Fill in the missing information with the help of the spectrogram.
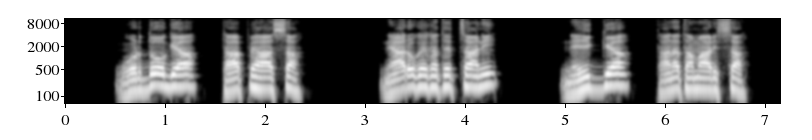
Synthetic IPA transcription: wɔɾd̪ːɔːɡɪjaː | t̪aːpːɛhaːsːɐ | nɛɐɾɔkɛkɐt̪ɛt͡sːaːnɪ | nɛhɪɡːɪja | t̪aːnɐt̪ɐmaːɾɪsːɐ

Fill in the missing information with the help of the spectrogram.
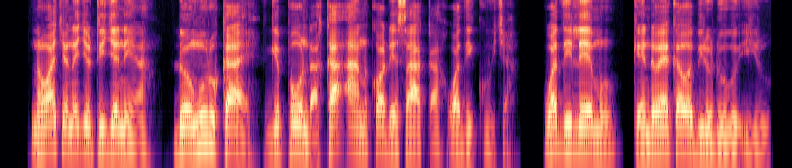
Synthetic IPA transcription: nɔwat͡ʃɔnɛd͡ʒotid͡ʒenɪa | doŋuɾukaɛɡɪpʊndakaʔankɔdɪsakawʔad̪ikut͡ʃa̰ | wad̪ilemokendoɛkawabiɾodwoɡoʔiɾu

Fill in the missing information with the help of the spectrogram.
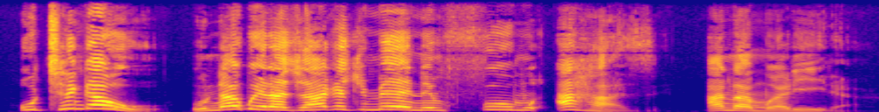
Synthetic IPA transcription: utʰɛŋɡauwuunaɓwɛɾat͡ʃakat͡ʃimɛnɛɱ̩fumuaɦa̰zi | anamwaliːɾa̰

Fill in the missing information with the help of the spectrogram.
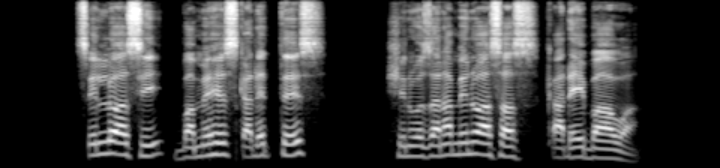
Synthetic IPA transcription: t͡sʼɪlːɔɐsɪbɐmɛhɛskʼɐɗɛt̪ːe̞ːs | ʃɪnwɔzɐnɐmɪnɔɐs̬aːskʼɐɗɛjbaːwa̰ː

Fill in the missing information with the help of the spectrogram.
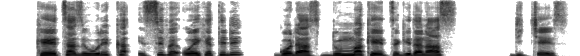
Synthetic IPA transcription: ke̞ːt͡sːɐzɪwʊɾɪkːɐɪsːɪfɛʔɔjkɛt̪ːɪd̪ɪ | ɡɔd̪aːsd̪ʊmːɐke̞ːt͡sːɛɡɪd̪ɐnaːs | d̪ɪt͡ʃʼːe̞ːs

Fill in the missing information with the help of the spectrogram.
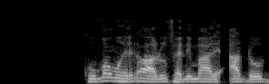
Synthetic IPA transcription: kuːmamoheɾekawaɾufɛnimaɾeʔadoɡ

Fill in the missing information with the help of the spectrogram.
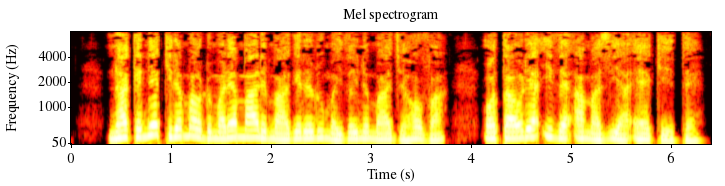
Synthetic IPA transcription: nakɛnɛkiɾɛmaodomaɾeamaːɾemaːɣeɾeɾumaiðɔinemad͡ʒɛɦɔva | ɔtaoɾeaʔiðɛʔamaziaʔɛkeːtɛ

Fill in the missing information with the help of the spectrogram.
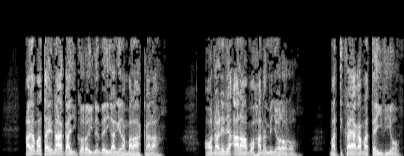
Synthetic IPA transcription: ajamataenaːɡaiɡɔɾɔinemɛiɣaɣeɾamaɾakaɾa | ɔnaɾeɾeaʔaɾamɔɦanameɲɔɾɔɾɔ | matikajaɣamatɛiðiɔ

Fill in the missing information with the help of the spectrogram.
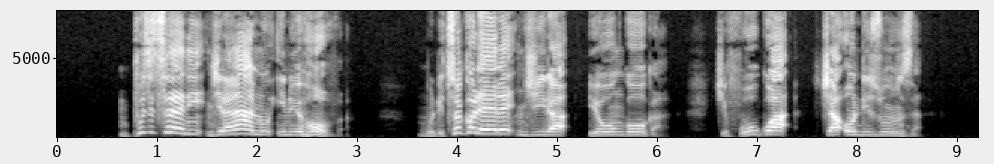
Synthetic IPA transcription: m̩pʰuzit͡sʰɛnind͡ʒiɾajanuʔinujɛɦɔva | mundit͡sʰɔɡɔlɛɾɛnd͡ʒiɾa | jɔwɔŋɡɔka̰ | t͡ʃifukwa | t͡ʃaʔɔndizuːnza̰

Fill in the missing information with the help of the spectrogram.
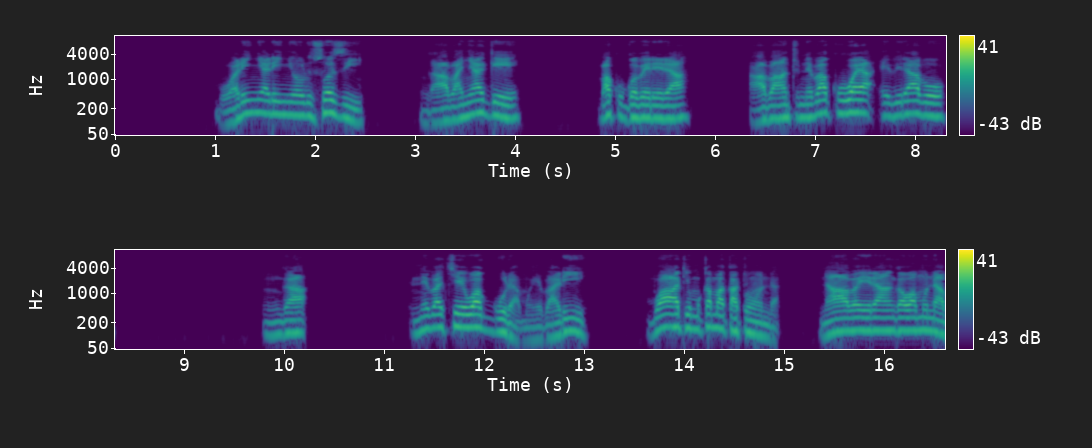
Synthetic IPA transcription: βowaliɲːaliɲo̞ːluso̞zi | ŋɡaːβaɲaɡe̞ | βakuɡo̞βe̞ɾe̞ɾaː | βaːntune̞βakuwaaʔe̞βiɾaβo̞ | ŋɡa | ne̞βace̞ːwaɡːula̰mwe̞̰ːβa̰li | βwaːtiomukamakato̞ːnda̰ | naːβaeɾaːŋɡawamuna

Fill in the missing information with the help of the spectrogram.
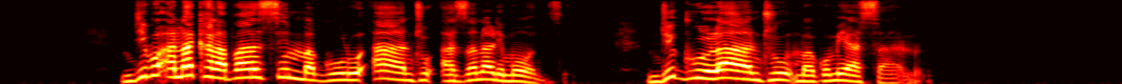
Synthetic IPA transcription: ndipɔʔanakʰalap̬ansim̩maɡuluʔaːntʰuʔazanalimɔd͡zi̥ | ndiɡululaːntʰumakumiasa̰ːnu

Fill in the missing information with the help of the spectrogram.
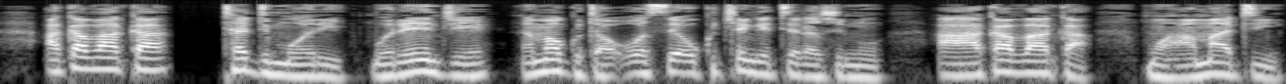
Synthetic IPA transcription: akaʋaka | tadʱimo̞ːɾimuɾe̞nd͡ʒe̞namaɡʱutaʔo̞se̞okut͡ʃe̞ŋɡe̞te̞ɾaʐin̤u | aːkaʋaka | muɦamaːti

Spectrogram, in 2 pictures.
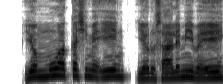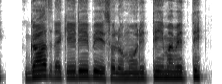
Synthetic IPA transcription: jɔmːuːɐkːɐʃɪmɛʔiːnjɛɾʊsaːlɛmiːbɐʔe̞ː | ɡaːt̪ᶑɐkʼe̞ːd̪e̞ːbɪʔesɔlɔmo̞ːnɪt̪ːɪhɪmɐmɛt̪ːɪ

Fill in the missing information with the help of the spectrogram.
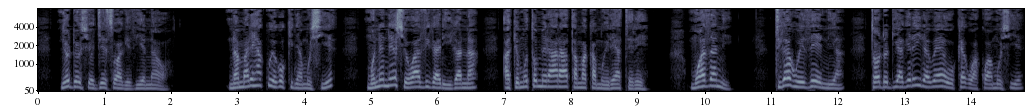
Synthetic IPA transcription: neondoːɕjɔd͡ʒɛsoaɣeðiɛnaɔ | namaɾeɦakueɣokiɲamoɕie | monɛnɛoɕjɔwaːðiɣaɾiːɣanaː | kemotomeɾaːɾaːtamakamweɾeateɾe | mwaðani | tiɣaɣweðeːnia | tɔdodiaɣeɾeiɾɛwɛːokɛɣwakwamoɕie

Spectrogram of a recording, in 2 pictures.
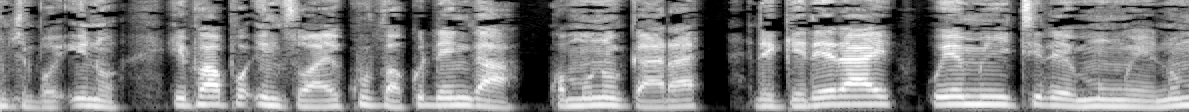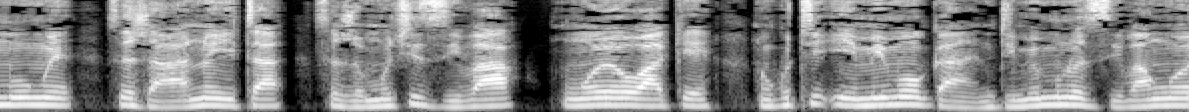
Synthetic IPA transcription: nʐimboʔiːno̞ | ipapo̞ʔinzwaikub͡vakuɗe̞ŋɡakwamuno̞ɡʱaːɾa | re̞ɡʱe̞ɾe̞ɾai | uje̞muitire̞mumwe̞no̞mumwe̞se̞ʐaːno̞iːtase̞ʐo̞mut͡ʃiziʋa | mwo̞jo̞waːke̞ | no̞k̬utiʔimimo̞ɡʱandimimuno̞ziʋamoːjo

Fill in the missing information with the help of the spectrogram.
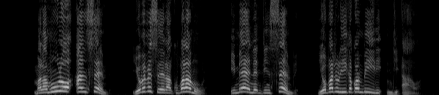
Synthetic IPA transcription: malamulɔʔansɛmbɛ | jɔpɛpɛsɛɾakupalamṵla | imɛnɛndinsɛmbɛ | jɔp̬atulikakwambiɾindiʔa̰ːwa̰

